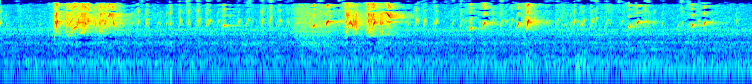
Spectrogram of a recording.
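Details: Batbata from a female European goldfinch, meant to stimulate male singing and mating: two short bursts of hurried high twittering separated by quiet, then scattered single chirps over a low hum.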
